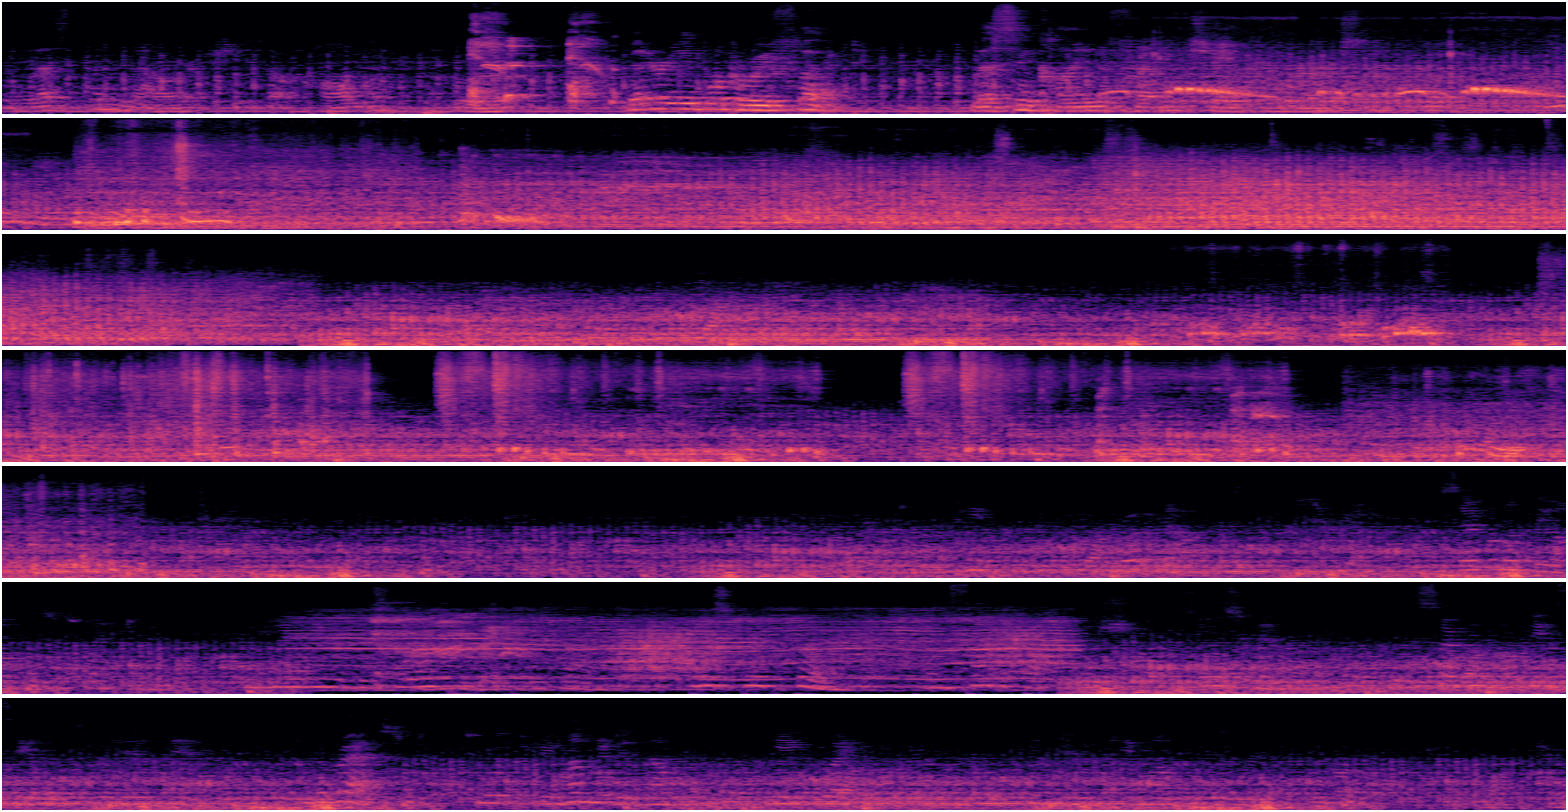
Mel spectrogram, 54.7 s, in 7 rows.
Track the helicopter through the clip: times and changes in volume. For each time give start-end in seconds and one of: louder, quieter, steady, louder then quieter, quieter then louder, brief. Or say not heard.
0.0-54.6 louder then quieter.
